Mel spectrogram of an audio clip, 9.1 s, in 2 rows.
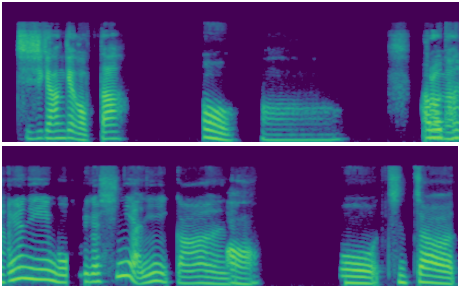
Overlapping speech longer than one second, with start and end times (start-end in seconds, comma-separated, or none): none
